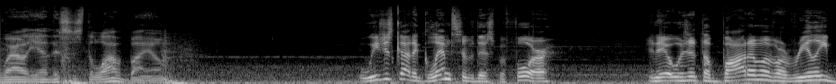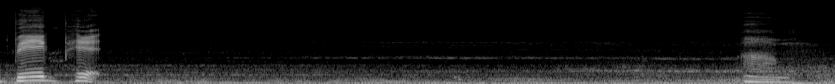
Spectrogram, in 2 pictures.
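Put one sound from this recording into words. A small underwater craft's motor hums steadily.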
